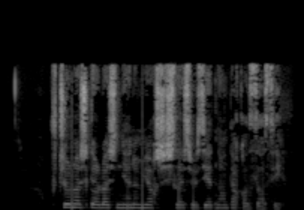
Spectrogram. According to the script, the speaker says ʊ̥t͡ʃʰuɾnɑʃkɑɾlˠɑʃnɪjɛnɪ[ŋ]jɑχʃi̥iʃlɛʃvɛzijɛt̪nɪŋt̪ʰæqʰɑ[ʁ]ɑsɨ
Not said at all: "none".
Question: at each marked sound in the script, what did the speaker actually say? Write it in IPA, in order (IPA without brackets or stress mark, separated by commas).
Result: m, z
